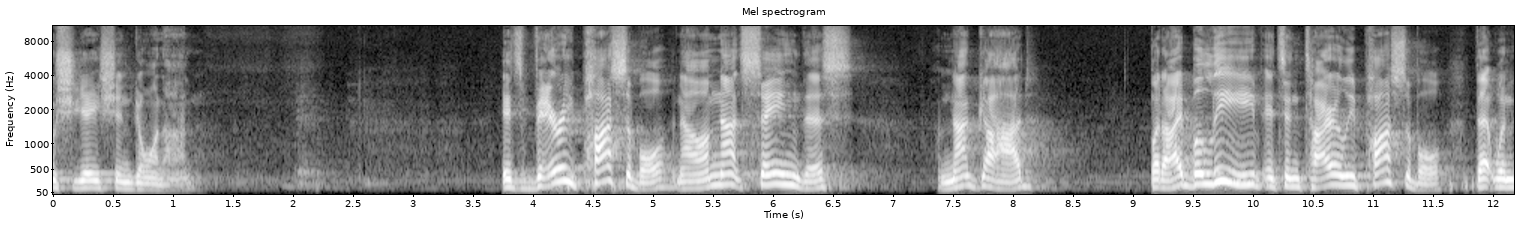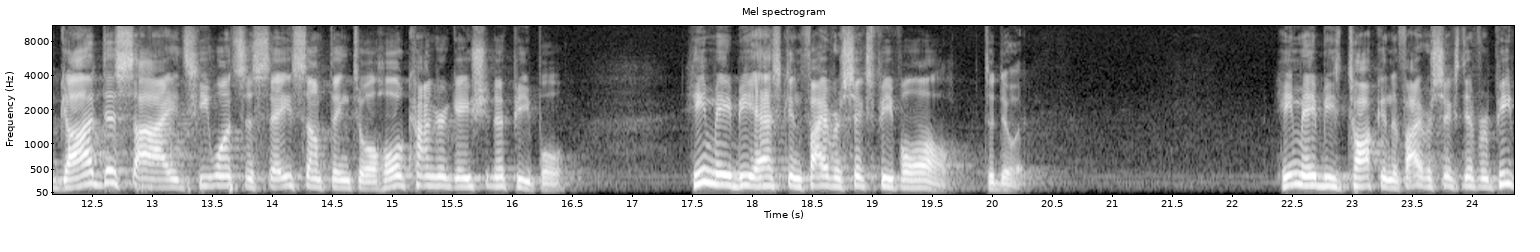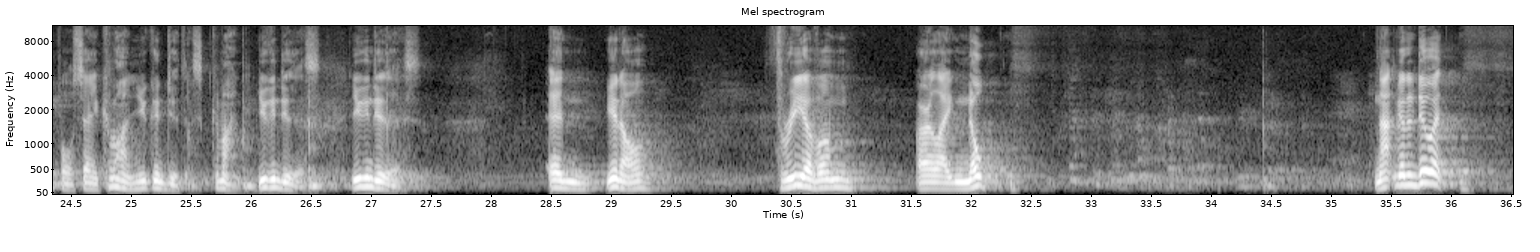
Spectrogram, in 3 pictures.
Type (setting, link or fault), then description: setting, large echoing room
